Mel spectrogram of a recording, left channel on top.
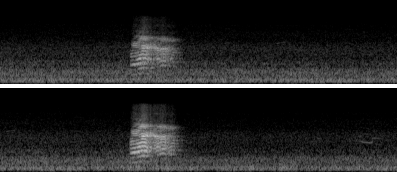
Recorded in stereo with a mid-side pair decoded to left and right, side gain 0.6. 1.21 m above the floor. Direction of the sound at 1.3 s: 45° right.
